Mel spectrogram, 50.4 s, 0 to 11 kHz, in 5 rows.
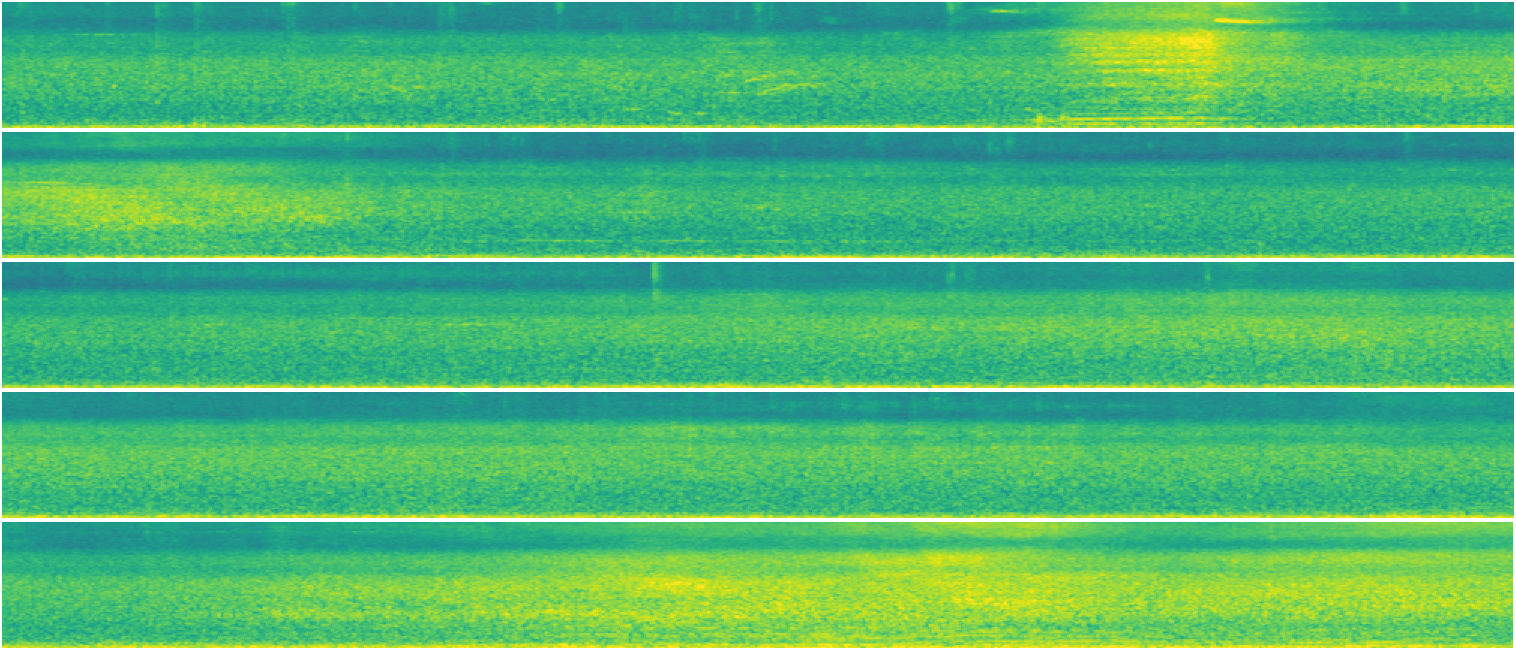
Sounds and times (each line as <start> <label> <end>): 0.0 Pedestrians on the road 50.3
4.6 Traffic Sound 15.2
39.0 Traffic Sound 50.3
